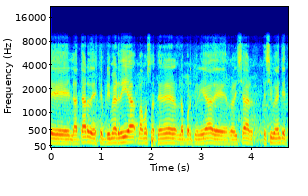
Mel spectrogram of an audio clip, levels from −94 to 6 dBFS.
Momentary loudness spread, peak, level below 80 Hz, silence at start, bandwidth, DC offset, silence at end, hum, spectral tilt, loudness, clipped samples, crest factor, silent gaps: 5 LU; 0 dBFS; -56 dBFS; 0 s; 9.8 kHz; under 0.1%; 0 s; none; -5 dB/octave; -17 LUFS; under 0.1%; 16 dB; none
